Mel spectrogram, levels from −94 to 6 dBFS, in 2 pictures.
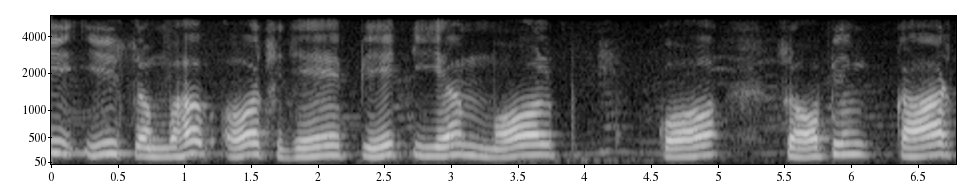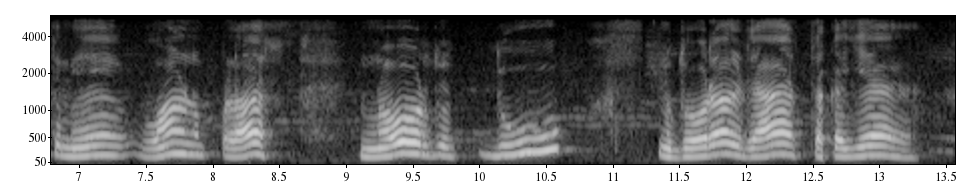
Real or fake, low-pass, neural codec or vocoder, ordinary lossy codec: real; 5.4 kHz; none; none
